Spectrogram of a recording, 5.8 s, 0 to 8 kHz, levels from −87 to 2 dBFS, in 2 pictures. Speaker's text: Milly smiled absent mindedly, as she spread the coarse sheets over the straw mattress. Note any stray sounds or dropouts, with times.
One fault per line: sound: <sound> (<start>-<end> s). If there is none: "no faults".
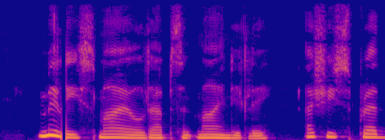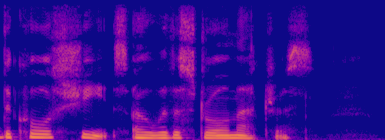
sound: dropout (0.5-0.5 s)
